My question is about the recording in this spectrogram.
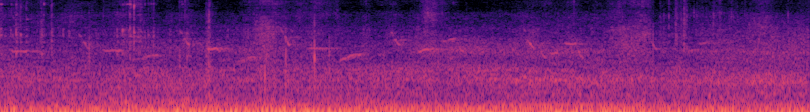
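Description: Footsteps on grass as the wearer of a body-worn camera walks, with a steady low rumble and rustle on the microphone and a few short high chirps in the first half.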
